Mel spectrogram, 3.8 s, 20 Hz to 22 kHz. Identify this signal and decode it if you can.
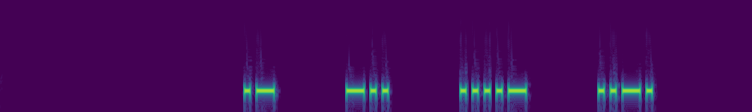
Morse code, heard as a keyed tone, about 40 wpm, spaced as for 19 wpm, 700 Hz. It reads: AD4F
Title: USA Call Signs - 4x Character Spacing - 40wpm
